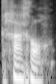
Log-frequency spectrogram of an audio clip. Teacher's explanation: there are some dialects of Spanish where they don't roll the R's, even though they do in other dialects of Spanish. So carro with a double R might sound like cajo in some other dialects.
